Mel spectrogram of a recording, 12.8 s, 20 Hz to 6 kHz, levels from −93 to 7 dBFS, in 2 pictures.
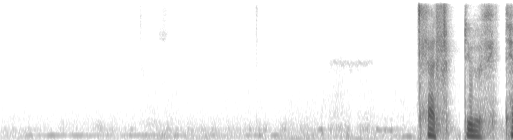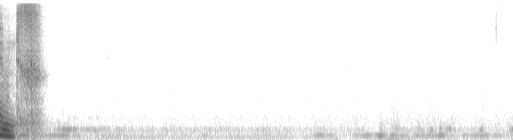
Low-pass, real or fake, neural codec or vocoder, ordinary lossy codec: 5.4 kHz; fake; codec, 16 kHz, 1 kbps, FunCodec, trained on LibriTTS, 50 frames a second; AAC, 48 kbps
